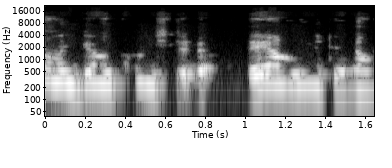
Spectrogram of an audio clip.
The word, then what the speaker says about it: DungQuesha: Let me just tell you how to pronounce it. quisha.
